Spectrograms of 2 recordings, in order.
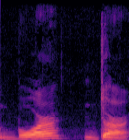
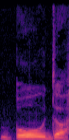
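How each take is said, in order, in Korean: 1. r 소리는 분명히 발음됩니다. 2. r 소리는 빠집니다. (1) "정확하게 미국 발음을 하시려면 border, 그죠? R이 들어가 있죠?" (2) "영국 애들도 border 하니까 걱정하지 마시고 그냥 없이 무시하셔도 돼요"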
